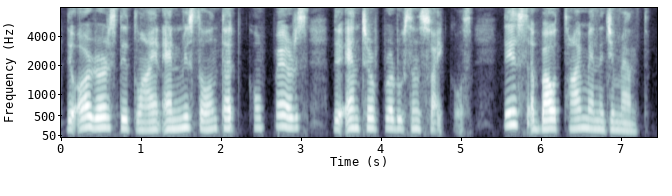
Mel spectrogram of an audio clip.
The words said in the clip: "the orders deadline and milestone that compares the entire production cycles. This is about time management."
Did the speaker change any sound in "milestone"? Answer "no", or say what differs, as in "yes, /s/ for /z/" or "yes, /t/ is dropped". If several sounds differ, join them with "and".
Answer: yes, /l/ is dropped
